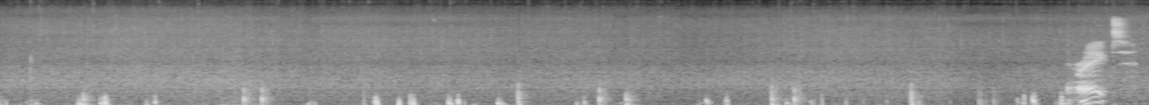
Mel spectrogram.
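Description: Rain falls steadily in the Minecraft video game, a soft continuous hiss with scattered low thumps and clicks running through it and a brief louder burst near the end.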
